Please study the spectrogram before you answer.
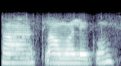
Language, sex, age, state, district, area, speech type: Urdu, female, 18-30, Bihar, Gaya, urban, conversation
